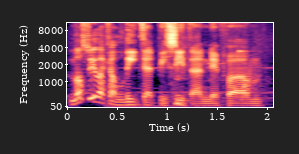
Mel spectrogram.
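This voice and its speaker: A man with a low, lively voice chats casually as he livestreams a game, with music playing behind him. His delivery is hesitant and rambling, as if thinking aloud. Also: fairly quick. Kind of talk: casual gaming livestream chat. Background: video game music.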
